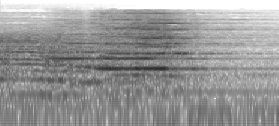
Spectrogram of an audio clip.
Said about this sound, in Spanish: Los goznes oxidados chirrían al abrirse la puerta.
